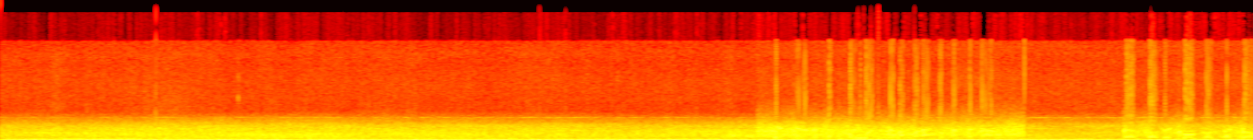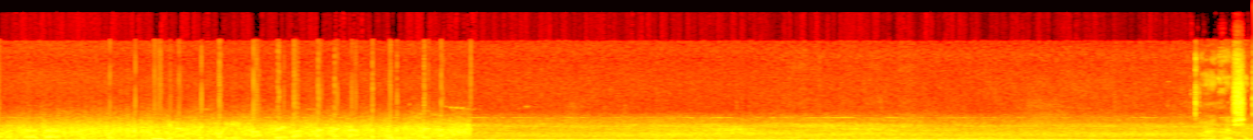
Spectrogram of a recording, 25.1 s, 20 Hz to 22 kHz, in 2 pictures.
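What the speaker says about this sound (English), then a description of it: "Here she comes, 787-10 Dreamliner with Korean, wearing the updated livery." A Korean Air Boeing 787-10 Dreamliner in updated livery taxis across a runway, its engines giving a steady, moderately loud drone for the whole stretch while people chat over it.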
